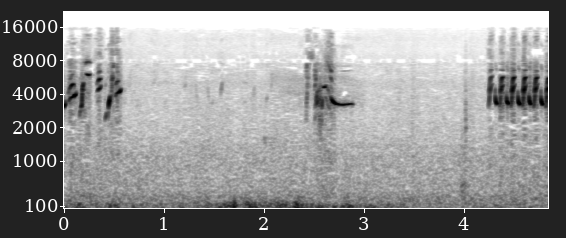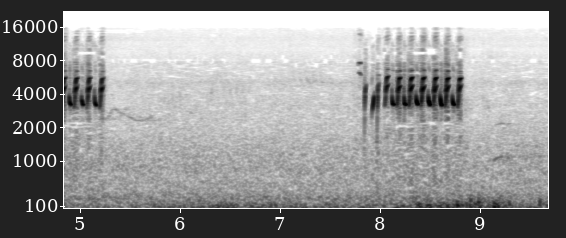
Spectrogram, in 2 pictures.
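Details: A wild European goldfinch delivers scattered chirps, then two crisp trills of rapidly repeated identical notes about four seconds apart, each lasting roughly a second, with low background rumble.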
